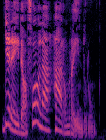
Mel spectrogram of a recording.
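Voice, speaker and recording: A woman's voice: medium pitch, huge pitch swings, vocal fry, slightly rough, voice pushed up, exaggerated voice. A woman voicing a boastful, arrogant male monkey in a storybook reading, mocking and bossy.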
